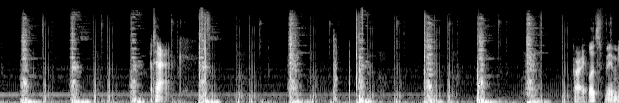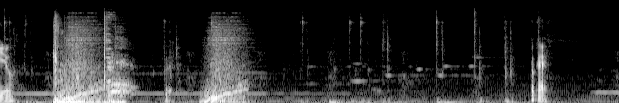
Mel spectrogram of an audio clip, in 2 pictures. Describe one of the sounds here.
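Short electronic game sound effects thud and click in quick succession.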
